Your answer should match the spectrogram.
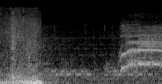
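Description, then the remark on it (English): In a radio advert, a goat hired as security for a data shed bleats once, a short wavering cry near the end, after a brief loud rustling burst at the start. No one speaks. “he hired a security goat to protect the data shed.”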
